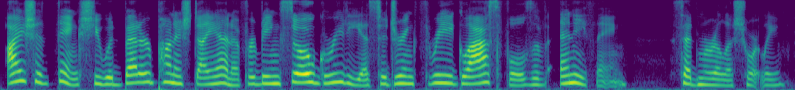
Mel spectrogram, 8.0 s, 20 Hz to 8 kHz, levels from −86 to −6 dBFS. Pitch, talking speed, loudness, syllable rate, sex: 230 Hz, 165 wpm, -20 LUFS, 4.5 syllables/s, female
